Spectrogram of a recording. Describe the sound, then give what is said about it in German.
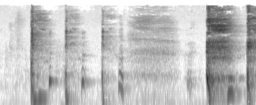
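A run of short, sharp coughs coming in quick bursts with a raspy, breathy stretch in the middle, then two harder coughs at the end. “hustete kurz.”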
